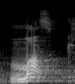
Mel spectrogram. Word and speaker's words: mosque: mosque تلفظ mosque مو mosque use. أوكي mosque بس لأن يو سايلنت هنا.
